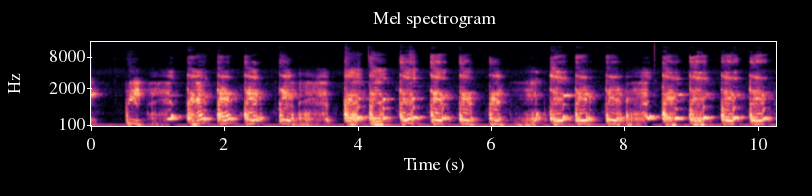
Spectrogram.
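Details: Adult with rapid, harsh, deep barking bursts of coughing, a pattern seen with asthma and bronchitis; barking cough.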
